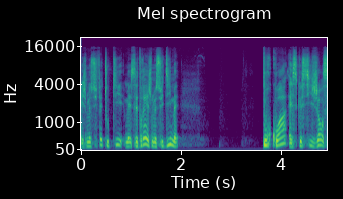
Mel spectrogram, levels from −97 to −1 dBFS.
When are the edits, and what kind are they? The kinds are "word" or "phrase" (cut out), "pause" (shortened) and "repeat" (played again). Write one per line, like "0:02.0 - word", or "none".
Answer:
0:01.1 - word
